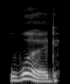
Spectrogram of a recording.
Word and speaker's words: would: Would. You only hear would.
